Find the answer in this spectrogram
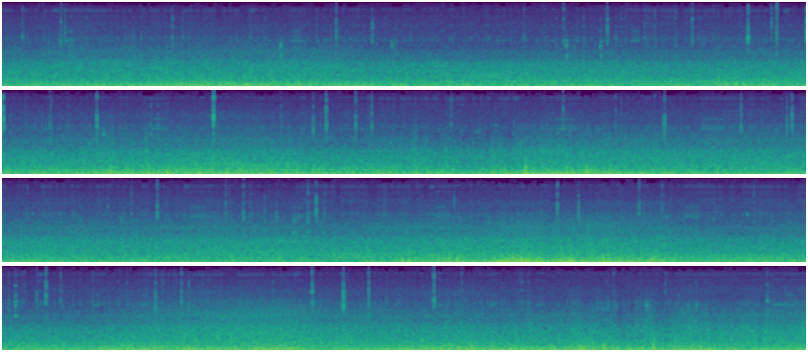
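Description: Wind buffeting a GoPro camera's microphone inside its housing as it rises under a high-altitude balloon: a muffled low rumble that swells and fades in gusts, with a few faint ticks.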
